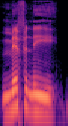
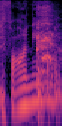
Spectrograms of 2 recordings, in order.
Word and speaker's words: Myfanwy: But Miffany, the British version, is spelled horribly. It's like MYFANWY. It's like the W comes after the N. It's Fawny? Weird. It's very weird. – Is it Fawny?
